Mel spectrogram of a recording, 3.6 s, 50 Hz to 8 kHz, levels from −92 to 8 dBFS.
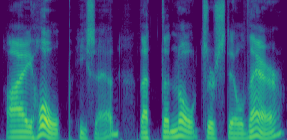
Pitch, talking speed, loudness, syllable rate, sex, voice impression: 120 Hz, 165 wpm, -19 LUFS, 4.4 syllables/s, male, masculine, adult-like, slightly thick, slightly muffled, slightly intellectual, slightly calm, slightly wild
